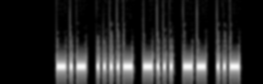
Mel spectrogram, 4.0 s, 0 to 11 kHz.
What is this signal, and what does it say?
Morse code, heard as a keyed tone, about 24 wpm, 700 Hz. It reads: K4BMU
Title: Speed Racing - USA 1x3 Call Signs 20wpm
